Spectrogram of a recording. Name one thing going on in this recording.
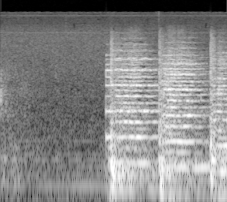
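An orchestra starts playing.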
